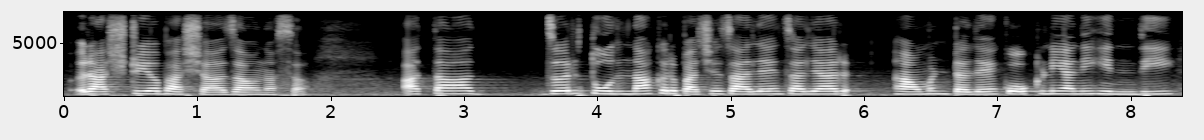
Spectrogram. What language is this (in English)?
Konkani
